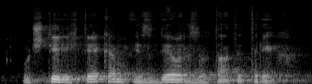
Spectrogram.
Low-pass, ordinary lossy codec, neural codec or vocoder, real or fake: 19.8 kHz; Opus, 16 kbps; vocoder, 48 kHz, 128 mel bands, Vocos; fake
